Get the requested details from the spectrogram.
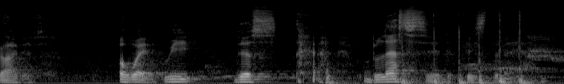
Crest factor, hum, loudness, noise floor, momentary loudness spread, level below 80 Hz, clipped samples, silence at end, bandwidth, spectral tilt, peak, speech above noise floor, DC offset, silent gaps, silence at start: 22 dB; none; -35 LUFS; -60 dBFS; 15 LU; -50 dBFS; under 0.1%; 0 s; 17 kHz; -5 dB/octave; -14 dBFS; 25 dB; under 0.1%; none; 0 s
